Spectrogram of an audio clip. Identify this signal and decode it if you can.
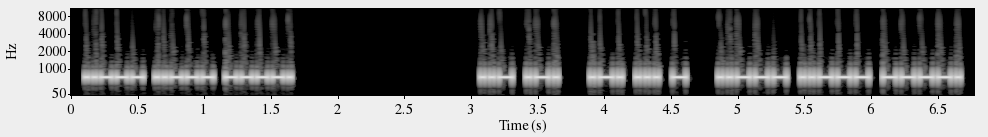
Morse code, heard as a keyed tone, about 43 wpm, 700 Hz. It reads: 229 UR RST 229
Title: Speed-Racing Common QSO Phrases - 35wpm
